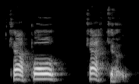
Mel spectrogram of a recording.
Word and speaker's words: Kaapo Kakko: 13th of February 2001 saw the birth of Finnish sportsman Kaapo Kakko, K-A-A-P-O-K-A-K-K-O. I'm pretty sure the one Finn follower I've got will correct my pronunciation there.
